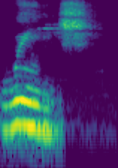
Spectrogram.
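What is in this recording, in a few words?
"winch", Nigerian Pidgin, female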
